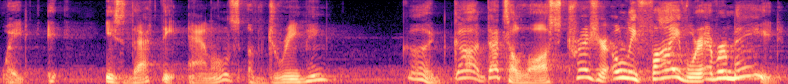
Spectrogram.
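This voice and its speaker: A man's voice: on the high side, huge pitch swings, slow, slight background noise, exaggerated voice. An actor playing a scholarly, curious, dry-witted older man in a video game, musing in a bookish way. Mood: astonished. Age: middle-aged. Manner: bookish, musing, exclaiming over finds. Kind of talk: video game dialogue acting.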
